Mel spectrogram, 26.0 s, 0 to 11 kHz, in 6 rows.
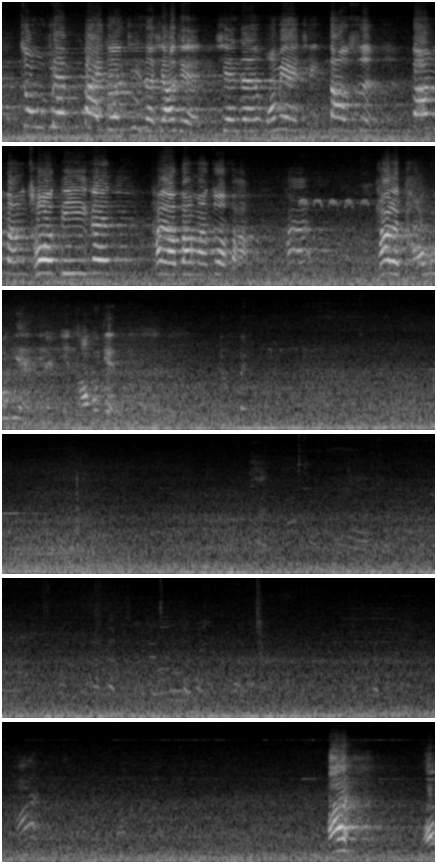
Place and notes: Zhongzheng District, Taipei - labor protests
labor protests, Sony PCM D50 + Soundman OKM II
